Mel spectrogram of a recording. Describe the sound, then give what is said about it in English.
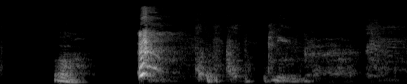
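A single sharp sneeze bursts out after a short intake of breath, followed by a few breathy sniffs and exhales as the person recovers. “I've never sneezed on a show before.”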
